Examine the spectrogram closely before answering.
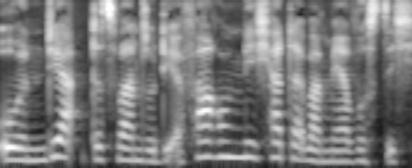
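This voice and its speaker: This woman's voice has a dark, mellow tone and ordinary pitch variation. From Germany. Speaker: podcast host. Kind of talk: solo podcast monologue.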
